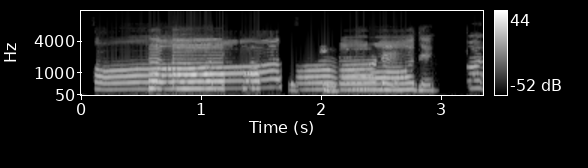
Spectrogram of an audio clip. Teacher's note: সদ বলার সময় বাতাস বের হবে না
